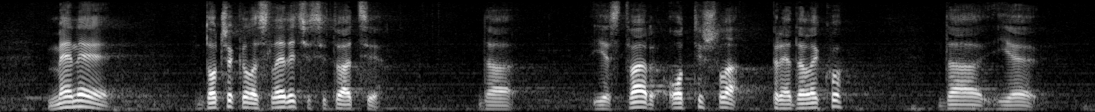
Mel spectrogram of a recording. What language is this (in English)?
Serbian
